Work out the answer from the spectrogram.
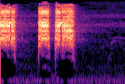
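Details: Black francolins from Nawabshah, three birds calling at once in a competition. A loud rasping burst is followed by a brief gap and then two more harsh bursts close together.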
